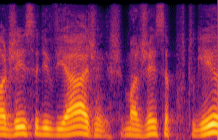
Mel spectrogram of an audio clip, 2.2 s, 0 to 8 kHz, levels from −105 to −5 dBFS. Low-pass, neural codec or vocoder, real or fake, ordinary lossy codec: 7.2 kHz; codec, 16 kHz, 0.5 kbps, X-Codec, WavLM features, trained on Multilingual LibriSpeech; fake; none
